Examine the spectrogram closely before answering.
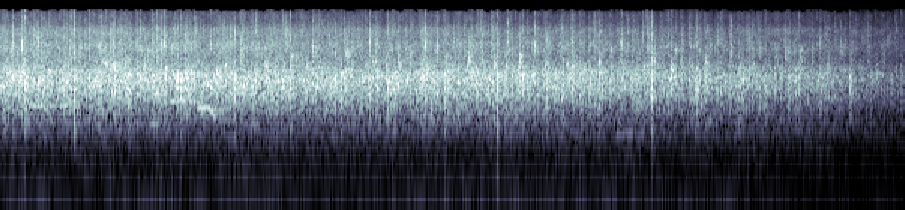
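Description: A large audience applauds and cheers, slowly fading out.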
